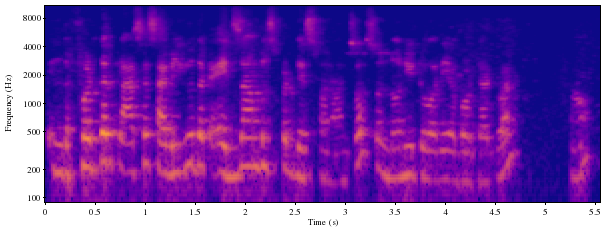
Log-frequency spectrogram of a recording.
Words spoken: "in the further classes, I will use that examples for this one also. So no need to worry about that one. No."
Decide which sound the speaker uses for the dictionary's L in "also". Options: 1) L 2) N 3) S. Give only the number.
2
